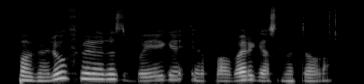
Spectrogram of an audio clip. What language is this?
Lithuanian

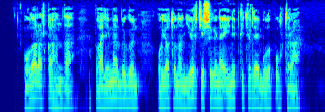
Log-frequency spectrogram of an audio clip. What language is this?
Bashkir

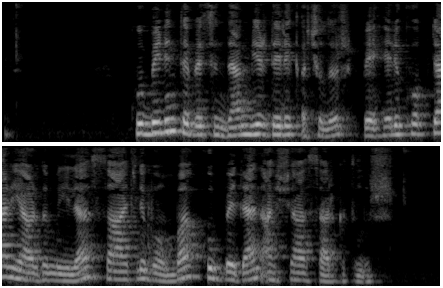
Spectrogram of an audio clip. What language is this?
Turkish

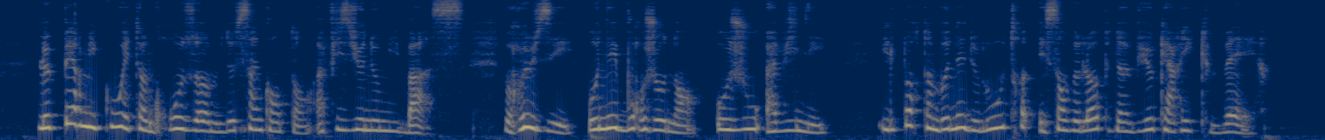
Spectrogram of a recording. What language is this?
French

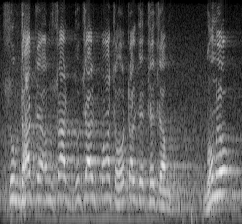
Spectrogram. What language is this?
Maithili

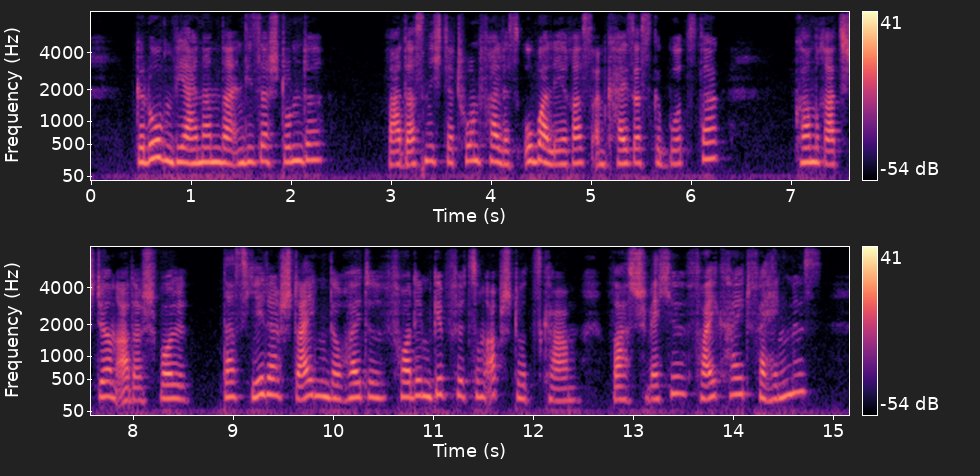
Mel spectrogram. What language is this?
German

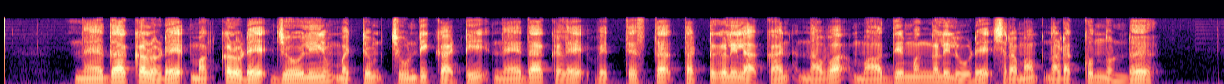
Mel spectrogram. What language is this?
Malayalam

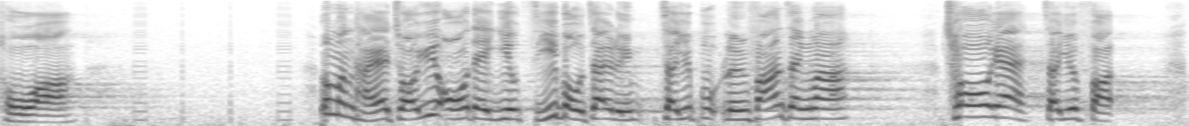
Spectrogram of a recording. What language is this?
Cantonese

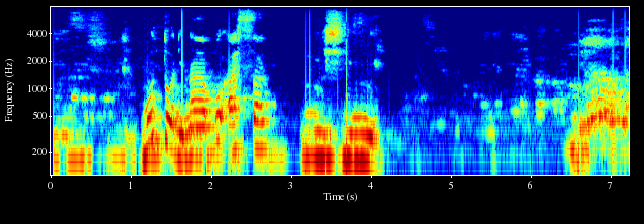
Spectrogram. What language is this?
Kinyarwanda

